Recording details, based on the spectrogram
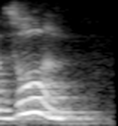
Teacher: Cái giọng Bắc nó thường là không phát âm được âm R.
